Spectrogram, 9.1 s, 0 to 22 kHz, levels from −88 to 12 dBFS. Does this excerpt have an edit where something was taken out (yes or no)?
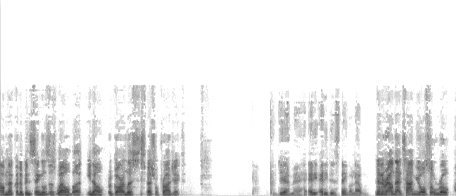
yes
